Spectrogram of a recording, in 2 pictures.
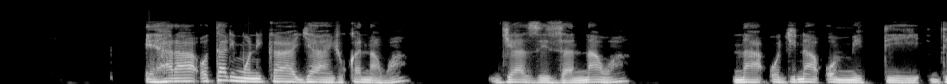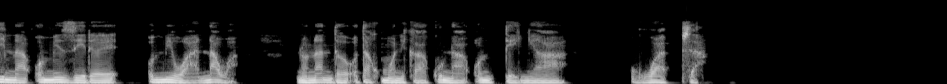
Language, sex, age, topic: Oshiwambo, male, 25-35, agriculture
